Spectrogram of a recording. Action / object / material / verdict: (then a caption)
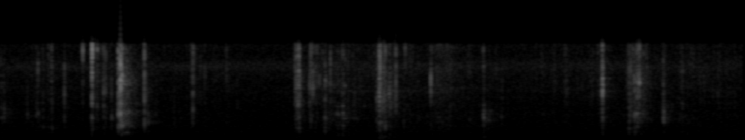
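scrape / bar of soap cut with a metal knife / soap / none. A metal utility knife carves thick slices off a solid oval bar of dry yellow soap held in the palm. Quiet, bright, crisp scraping and crackling cuts come in short bursts over a soft background hiss.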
